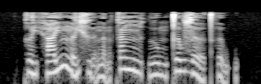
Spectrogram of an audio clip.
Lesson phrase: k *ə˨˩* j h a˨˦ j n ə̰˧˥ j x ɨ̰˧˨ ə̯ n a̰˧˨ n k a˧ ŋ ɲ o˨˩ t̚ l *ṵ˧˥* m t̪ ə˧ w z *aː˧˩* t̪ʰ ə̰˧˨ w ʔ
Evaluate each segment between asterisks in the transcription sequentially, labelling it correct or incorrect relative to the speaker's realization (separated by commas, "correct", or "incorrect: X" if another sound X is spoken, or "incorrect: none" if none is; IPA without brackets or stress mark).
correct, incorrect: u˨˩, incorrect: əː˧˩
